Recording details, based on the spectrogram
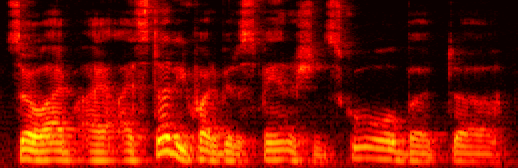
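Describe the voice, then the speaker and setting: Older man, very deep voice, halting speech, restarts, judge in a sit-down interview. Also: darkish tone. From Florida, USA. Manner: halting, many restarts and fillers. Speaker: retiring circuit court judge. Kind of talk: reflective interview answers.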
